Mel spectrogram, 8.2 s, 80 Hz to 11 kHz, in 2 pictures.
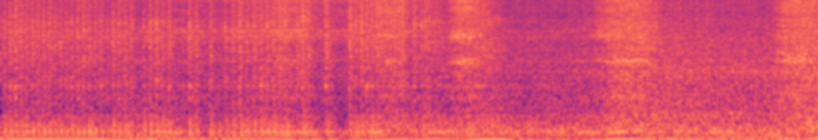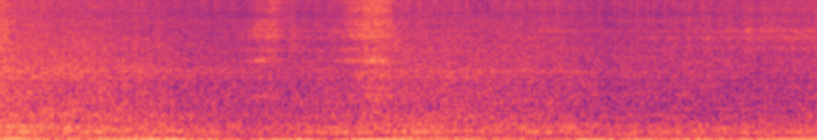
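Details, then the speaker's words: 1966 Chevy G10 van, points just cleaned, clutch in while finding gears: fast steady idle with low even throb, idling a little high. "It's idling a little high."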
